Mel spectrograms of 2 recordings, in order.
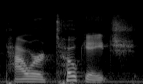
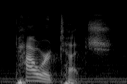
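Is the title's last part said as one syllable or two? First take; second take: two; one. First: The last part is two syllables, talk and aitch. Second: The last part is one syllable, touch. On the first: "I always read it in my mind as Power Talk H" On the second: "some would pronounce it Power Touch"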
